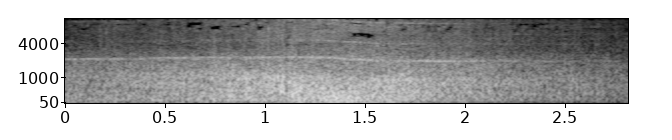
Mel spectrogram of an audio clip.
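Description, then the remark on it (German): A Formula E Gen 2 electric race car passes by, a high whine over a rushing roar that swells to a peak midway and fades away again. No one speaks. “Und hör nochmal, das ist jetzt schön, das Auto, das Gen 2 Auto beim Durchfahren.”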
